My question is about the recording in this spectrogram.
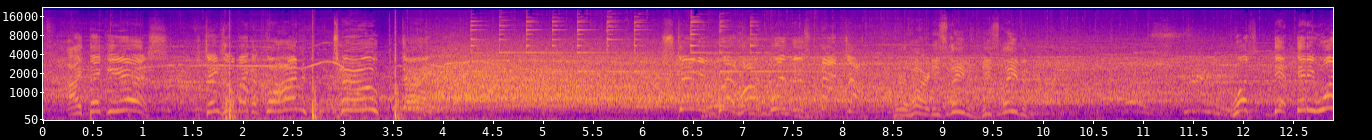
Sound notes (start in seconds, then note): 4.1 crowd cheering; 4.2 bell dinging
